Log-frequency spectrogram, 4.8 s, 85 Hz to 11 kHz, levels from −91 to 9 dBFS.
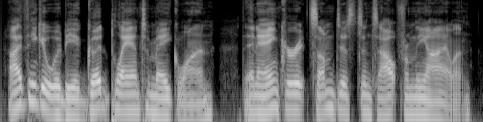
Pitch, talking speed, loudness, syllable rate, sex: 120 Hz, 250 wpm, -18 LUFS, 5.9 syllables/s, male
